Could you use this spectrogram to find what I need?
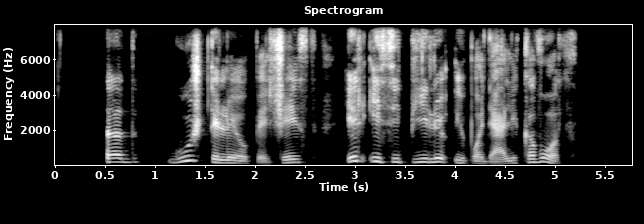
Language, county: Lithuanian, Vilnius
